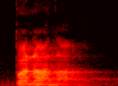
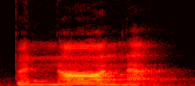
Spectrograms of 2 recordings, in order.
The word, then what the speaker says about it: banana: Let's say I pronounce this word as banana. This is incorrect because I don't stress the second syllable. So to fix this, I will stress the second syllable really hard.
